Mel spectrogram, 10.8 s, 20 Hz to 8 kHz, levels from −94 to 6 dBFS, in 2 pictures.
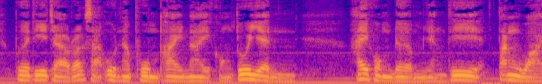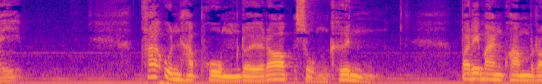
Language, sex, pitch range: Thai, male, 100-130 Hz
